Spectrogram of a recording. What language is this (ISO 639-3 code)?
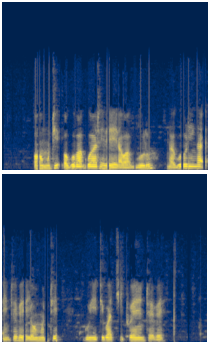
lug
